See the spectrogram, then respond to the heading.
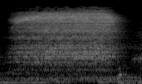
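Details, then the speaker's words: Carbureted, air-cooled 88-inch Harley-Davidson Fatboy Softail that sat five years: cleaned carburetor passage blown with compressed air. A steady airy hiss for about a second shows the passage is clear. "let's just give her a little shot of compressed air up in that sucker. All right, you see we are definitely clear."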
